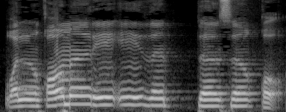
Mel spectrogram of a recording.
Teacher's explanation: قاف جب سٹاپ کریں گے قاف ساکن ہو جائے گا اور ڈبل ساؤنڈ آئے گا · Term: حروف قلقلہ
